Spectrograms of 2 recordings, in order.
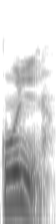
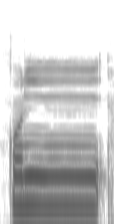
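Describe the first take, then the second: First: Said in the usual way. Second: QUL with the final L held long on a level note; drawn-out L. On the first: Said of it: "So you just say qul". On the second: Shown as a demonstration. Teacher showing students the mistake, over-held L in "Qul". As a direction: stretch the L at the end of "Qul". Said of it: "Do not do, do not say".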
